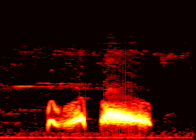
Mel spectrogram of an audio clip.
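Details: Village derkuku, the spotted dove, giving a lure coo for catching doves: a quick double-toned coo, then a held, gently sinking coo, one phrase over a quiet background hum.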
